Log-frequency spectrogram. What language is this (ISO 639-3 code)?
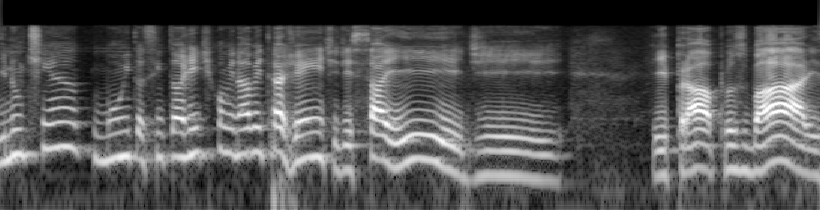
por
